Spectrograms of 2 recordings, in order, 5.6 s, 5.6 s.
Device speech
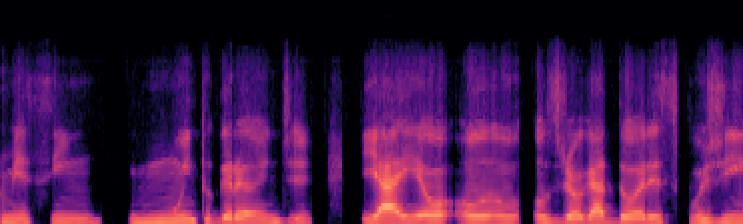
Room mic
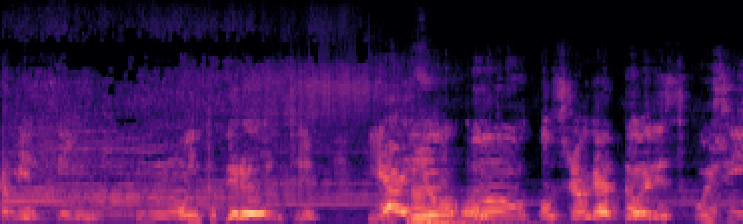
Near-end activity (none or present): present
